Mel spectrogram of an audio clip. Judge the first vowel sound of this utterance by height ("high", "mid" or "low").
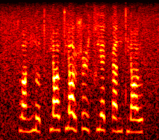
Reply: low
